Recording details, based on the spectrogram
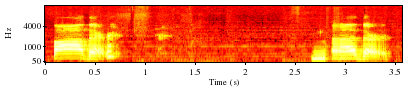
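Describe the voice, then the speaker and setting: A woman playing a melodramatic, earnest seventeen-year-old daughter in a comic screenplay reading, halting and pleading. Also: on the high side, lo-fi sound, soft background music. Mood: overwrought.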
